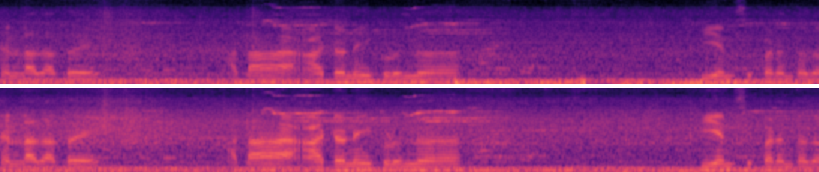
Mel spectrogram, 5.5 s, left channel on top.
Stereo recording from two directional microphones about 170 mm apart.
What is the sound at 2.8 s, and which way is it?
Speech, 20° right (ahead or behind).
